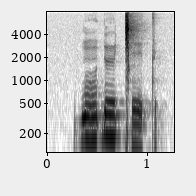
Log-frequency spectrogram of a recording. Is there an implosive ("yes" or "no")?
yes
